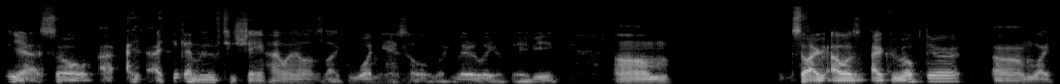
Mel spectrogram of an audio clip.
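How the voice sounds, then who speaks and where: A very low-pitched young man from Taiwan talks softly and hesitantly, full of pauses and fillers. He chats casually as a podcast guest. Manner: soft-spoken, hesitant, many fillers. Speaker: podcast guest, designer and 3D artist. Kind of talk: casual interview chat.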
